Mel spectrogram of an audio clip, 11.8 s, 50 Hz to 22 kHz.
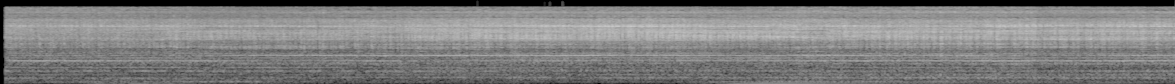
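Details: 2005 Honda Accord V6, 130,000 miles, well maintained, timing belt replaced: steady high-pitched drill-like whirring over a faint idle rumble only at cold morning start-up, gone once at normal temperature.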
